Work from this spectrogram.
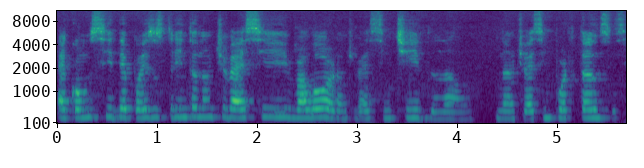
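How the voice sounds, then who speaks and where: A woman speaks in a high pitch. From Rio Grande do Sul, Brazil. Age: 20s. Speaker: podcast host. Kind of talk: casual chat.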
